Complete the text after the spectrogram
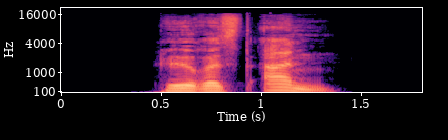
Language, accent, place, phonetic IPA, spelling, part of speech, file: German, Germany, Berlin, [ˌhøːʁəst ˈan], hörest an, verb, De-hörest an.ogg
- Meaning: second-person singular subjunctive I of anhören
